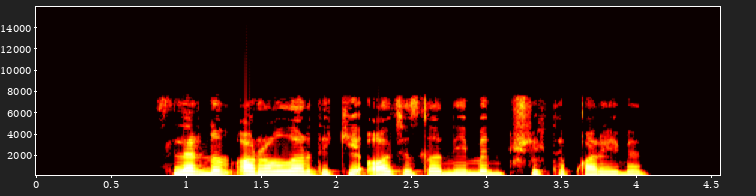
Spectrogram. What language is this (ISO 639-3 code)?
uig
